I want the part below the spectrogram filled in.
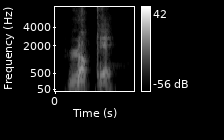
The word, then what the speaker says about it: lo que: what is lo que, lo que, lo que, like a lock, lo que, but spelt in two words, lo, L-O, and que, Q-U-E, lo que, but pronounced lo que, lo que.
